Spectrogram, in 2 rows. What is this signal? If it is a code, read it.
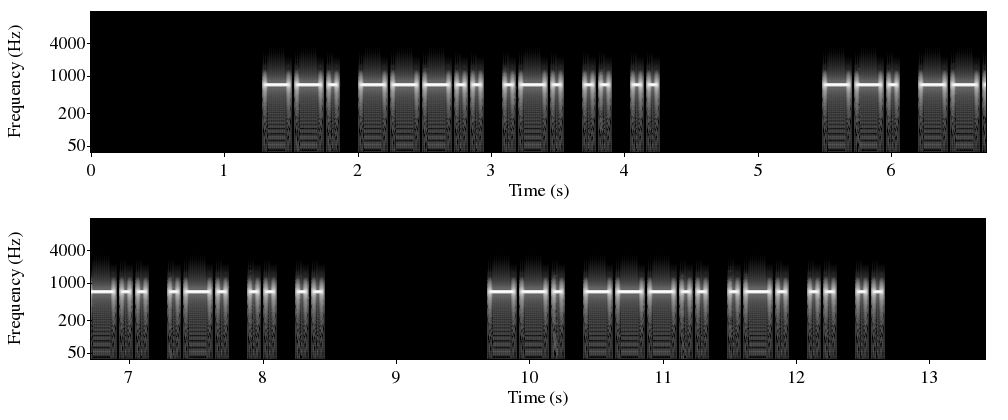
Morse code, heard as a keyed tone, about 20 wpm, 700 Hz. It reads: G8RII G8RII G8RII
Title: DXCC-100 Call Signs - 5 Characters - Repeated 3x - 20wpm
